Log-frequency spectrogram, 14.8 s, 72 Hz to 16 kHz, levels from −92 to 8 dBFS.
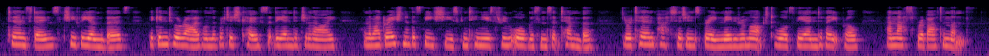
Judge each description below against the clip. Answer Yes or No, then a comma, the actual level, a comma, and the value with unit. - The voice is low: No, high, 200 Hz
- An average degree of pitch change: No, narrow, 2.1 semitones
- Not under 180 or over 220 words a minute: Yes, average, 185 wpm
